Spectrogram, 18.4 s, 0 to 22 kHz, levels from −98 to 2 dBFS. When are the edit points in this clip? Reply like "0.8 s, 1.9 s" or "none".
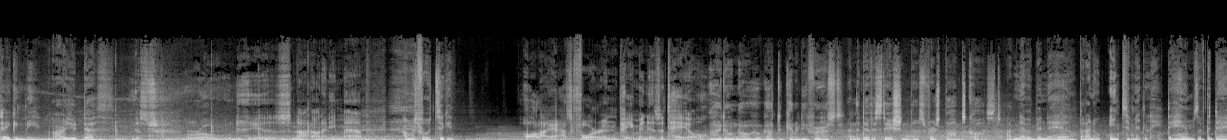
none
